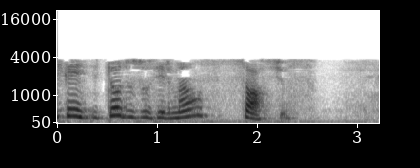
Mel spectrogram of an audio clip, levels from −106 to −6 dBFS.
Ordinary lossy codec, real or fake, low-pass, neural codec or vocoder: MP3, 16 kbps; fake; 3.6 kHz; codec, 16 kHz, 4 kbps, FunCodec, trained on Chinese and English, 50 frames a second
